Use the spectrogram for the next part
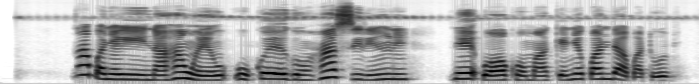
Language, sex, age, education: Igbo, female, 15-29, tertiary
